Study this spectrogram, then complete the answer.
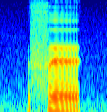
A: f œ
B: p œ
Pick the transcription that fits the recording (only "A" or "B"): A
